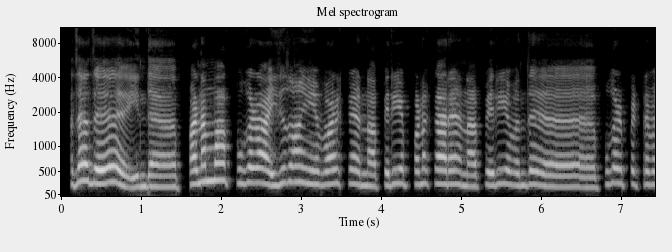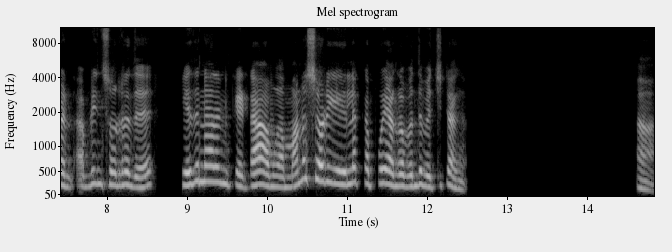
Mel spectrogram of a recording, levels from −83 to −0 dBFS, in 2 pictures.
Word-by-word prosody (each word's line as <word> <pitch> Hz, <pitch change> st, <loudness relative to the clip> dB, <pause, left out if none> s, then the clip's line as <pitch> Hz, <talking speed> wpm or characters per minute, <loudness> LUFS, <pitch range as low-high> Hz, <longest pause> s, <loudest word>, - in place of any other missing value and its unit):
அதாவது 305 Hz, +1 st, +4 dB, 0.5 s
இந்த 220 Hz, +1 st, -1 dB, 0.5 s
பணமா, 310 Hz, +5 st, +6 dB, 0.2 s
புகழா 290 Hz, +1 st, +3 dB
"இதுதான் 300 Hz, +4 st, 0 dB
என் 255 Hz, -1 st, -2 dB
வாழ்க்க. 270 Hz, +1 st, 0 dB, 0.2 s
நான் 220 Hz, -1 st, -1 dB
பெரிய 265 Hz, +4 st, -1 dB, 0.2 s
பணக்காரன், 260 Hz, -1 st, +1 dB
நான் 220 Hz, 0 st, -1 dB
பெரிய 250 Hz, +3 st, -1 dB
வந்து 235 Hz, +2 st, -2 dB, 0.9 s
புகழ் 275 Hz, 0 st, -4 dB
பெற்றவன்" 250 Hz, -3 st, -4 dB
அப்டின்னு 260 Hz, +3 st, -7 dB
சொல்றது, 240 Hz, -5 st, -2 dB, 0.6 s
எதுனாலன்னு 305 Hz, -1 st, -2 dB
கேட்டா 230 Hz, +1 st, 0 dB
அவங்க 215 Hz, -2 st, -3 dB
மனசோடைய 320 Hz, 0 st, 0 dB, 0.2 s
இலக்க 295 Hz, 0 st, -6 dB, 0.2 s
போய் 280 Hz, -2 st, +1 dB
அங்க 225 Hz, 0 st, -2 dB
வந்து 225 Hz, +4 st, -3 dB
வச்சுட்டாங்க. 210 Hz, -3 st, -6 dB, 2.2 s
ஆ -, -, -4 dB
260 Hz, 110 wpm, -23 LUFS, 235-285 Hz, 2.2 s, பணமா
